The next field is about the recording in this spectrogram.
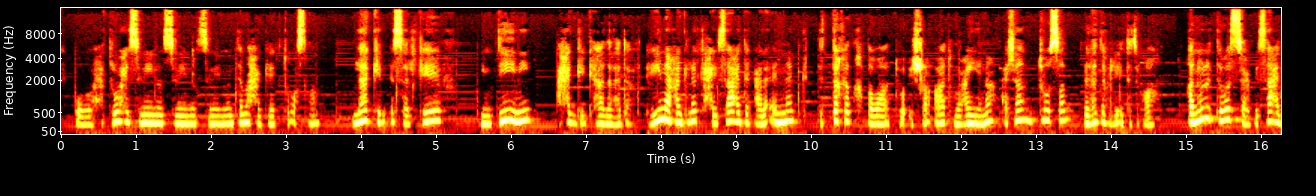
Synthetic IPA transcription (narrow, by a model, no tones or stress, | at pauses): wɪħat̪ɾuːħɪsɪniːnwɪsːɪniːnwɪsːɪniːnwʔɪnt̪amaħaɡːaɡt̪uʔɑsˤlɑn | laːkɪnʔɪsʔalkeːf | jɪmd̪iːni | ʔaħaɡːɪɡhaːðalɦad̪afhɪnaʕaɡlakħajsaːʕɪd̪akʕala̰ʔɪnːak | t̪ɪt̪ːaxɪðxɑt̪ˤɑwɑːt̪wɪʔɪʒɾa̰ːʔaːt̪mʊʕajːanaʕaʃaːnt̪uːsˤɑllɪlhad̪afɪlːḭːʔɪnt̪at̪ɪbɣa | qɑːnuːnɪt̪ːawasːʊʕbɪjsaːʕɪd̪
